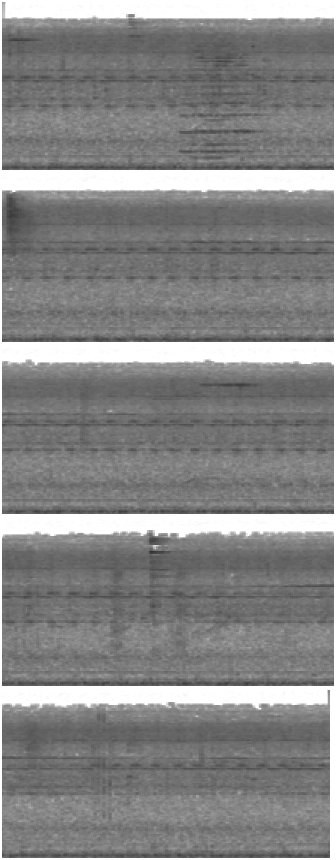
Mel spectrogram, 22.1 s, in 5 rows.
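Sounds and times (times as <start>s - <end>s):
train rumbling slowly: 0.0s - 22.0s.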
